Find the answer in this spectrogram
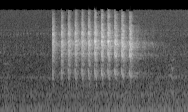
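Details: Bull-headed shrike in a garden in the evening, warning of a nearby cat and then threatening the person filming; a rapid burst of about twelve sharp, high, flint-striking clicks run together in under a second, then quiet.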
